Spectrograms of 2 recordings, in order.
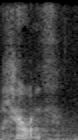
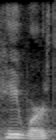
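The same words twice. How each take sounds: First: The name is said with the local Yorkshire pronunciation. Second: The name is said with an outsider's pronunciation. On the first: The speaker calls it right. "in Yorkshire they pronounce it Haworth" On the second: The speaker calls it wrong. "I always said Haworth before I knew how to say it"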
